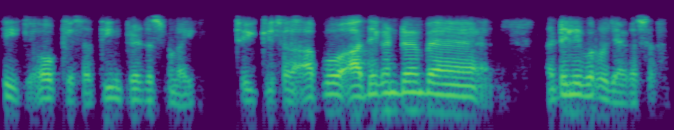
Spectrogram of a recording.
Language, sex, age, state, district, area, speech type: Urdu, male, 30-45, Delhi, Central Delhi, urban, conversation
